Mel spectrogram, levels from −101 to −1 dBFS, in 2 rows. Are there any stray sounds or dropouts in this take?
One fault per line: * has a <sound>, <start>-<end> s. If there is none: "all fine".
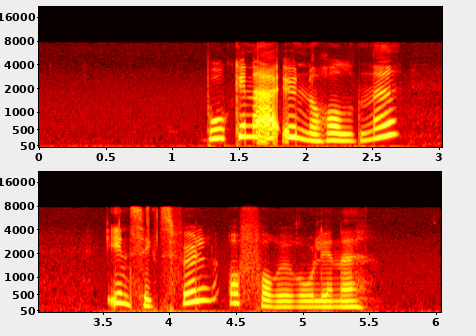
all fine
